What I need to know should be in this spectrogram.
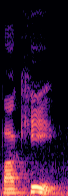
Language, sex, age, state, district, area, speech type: Bengali, male, 30-45, West Bengal, Purulia, urban, read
